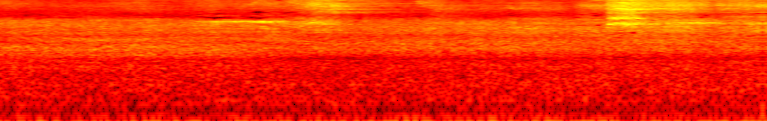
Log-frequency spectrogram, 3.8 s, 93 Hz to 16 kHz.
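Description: A long CN freight train with ES44AC locomotives and double-stack cars rumbles steadily past nearby, wheels rolling in a continuous low roar with faint high metallic squeals.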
